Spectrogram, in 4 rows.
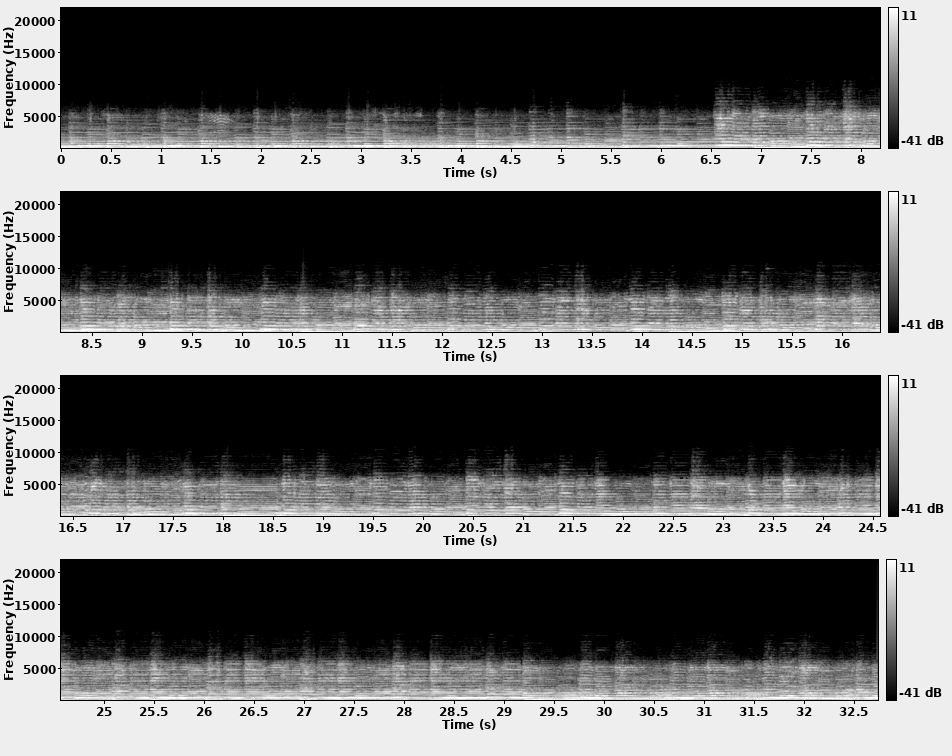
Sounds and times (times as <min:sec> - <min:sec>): Violin, fiddle: 0:00.0 - 0:32.7.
